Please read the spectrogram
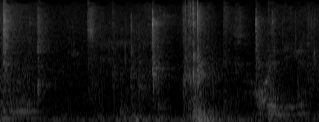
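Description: Glazed wooden door being handled: a few light knocks and clicks, the loudest about a second and a half in.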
